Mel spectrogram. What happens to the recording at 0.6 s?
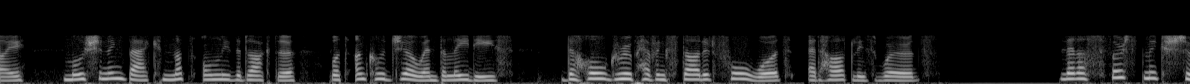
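Comfort noise in place of the background runs from 0.34 to 0.64 s. The pause most likely went untransmitted, so the receiver filled it with steady, featureless synthetic noise about 4 dB off the real background level.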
